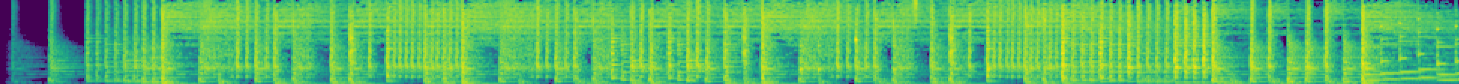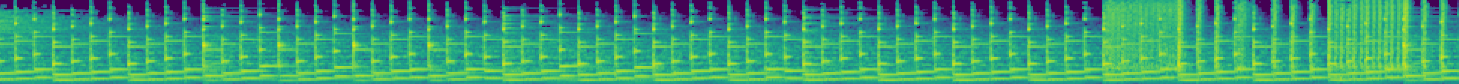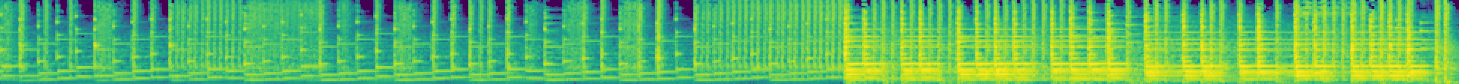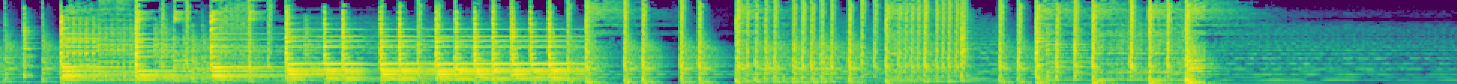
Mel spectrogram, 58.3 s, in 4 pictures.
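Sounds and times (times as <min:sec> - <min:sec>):
percussion sample: 0:00.1 - 0:15.6, 0:25.4 - 0:56.4.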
